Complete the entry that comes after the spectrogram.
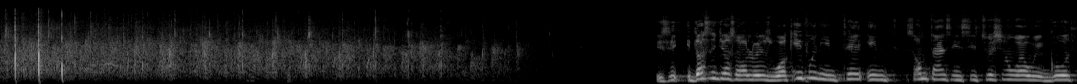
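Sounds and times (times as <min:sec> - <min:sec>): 
audience clapping in praise: 0:00.0 - 0:05.6
speech: 0:06.6 - 0:10.7.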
